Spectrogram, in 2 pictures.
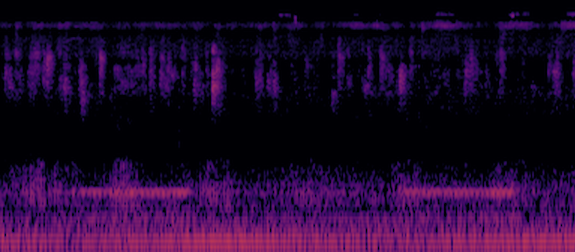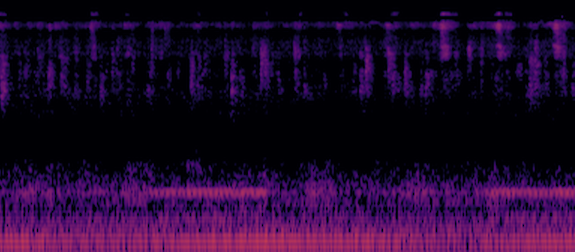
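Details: Stella, a calico cat, purring while being petted and looking happy: a deep continuous low rumble swelling with each breath every couple of seconds, with a faint steady hum coming and going in the background.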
